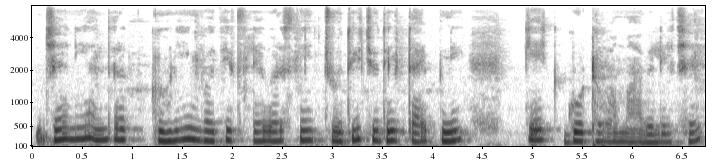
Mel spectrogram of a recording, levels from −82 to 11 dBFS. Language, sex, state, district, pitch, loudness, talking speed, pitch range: Gujarati, female, Gujarat, Valsad, 200 Hz, -15 LUFS, 125 wpm, 190-220 Hz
